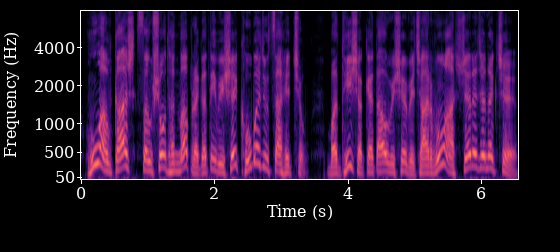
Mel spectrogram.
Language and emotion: Gujarati, happy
